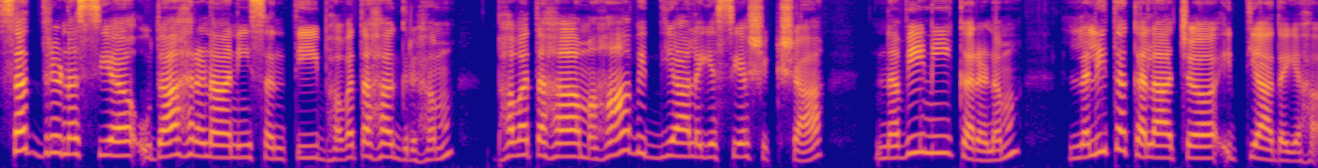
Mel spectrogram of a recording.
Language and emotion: Sanskrit, neutral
